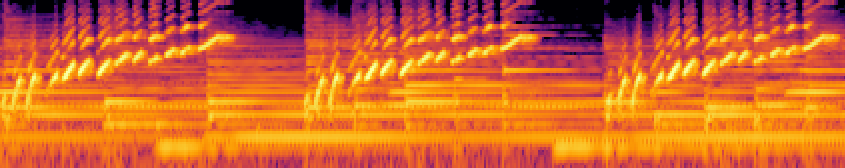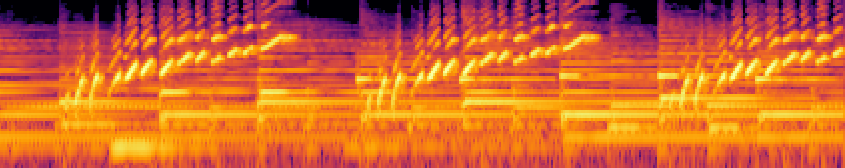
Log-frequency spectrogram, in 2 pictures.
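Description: Cartoon boing sound effects: a quick run of bouncy notes rising in pitch, repeated about every two seconds, over light children's background music.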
